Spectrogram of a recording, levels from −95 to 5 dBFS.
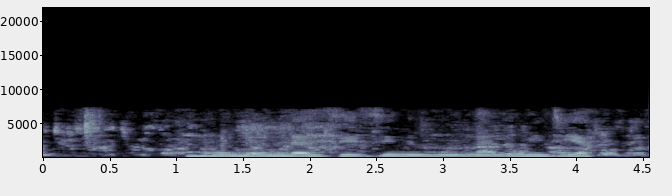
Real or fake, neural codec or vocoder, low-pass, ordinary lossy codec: real; none; 7.2 kHz; AAC, 48 kbps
